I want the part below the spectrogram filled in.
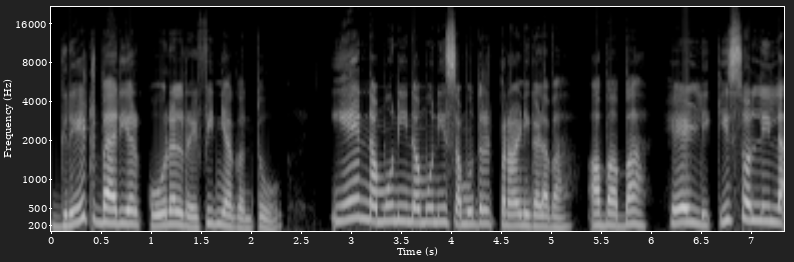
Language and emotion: Kannada, surprised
